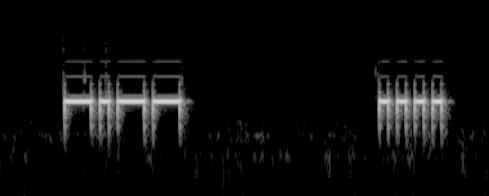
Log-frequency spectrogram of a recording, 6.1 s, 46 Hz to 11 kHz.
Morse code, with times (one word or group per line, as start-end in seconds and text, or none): 0.8-2.2 Y
4.7-5.5 H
